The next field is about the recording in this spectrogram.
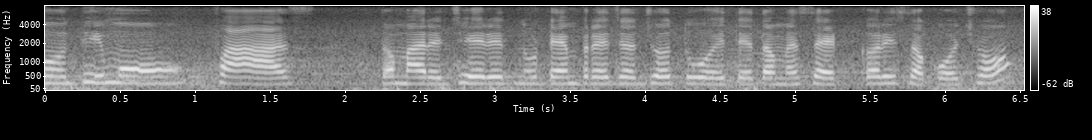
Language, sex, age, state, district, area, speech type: Gujarati, female, 45-60, Gujarat, Junagadh, rural, spontaneous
